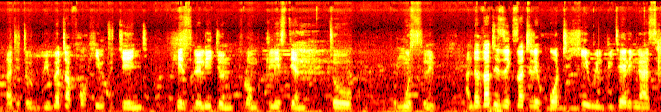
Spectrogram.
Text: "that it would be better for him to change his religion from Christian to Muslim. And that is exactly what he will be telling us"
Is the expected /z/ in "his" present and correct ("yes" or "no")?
yes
